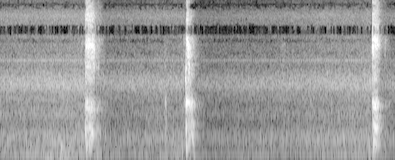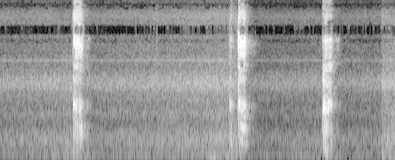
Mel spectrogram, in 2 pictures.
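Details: A series of sneezes: about seven short, sharp bursts over room hiss, spaced a couple of seconds apart.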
